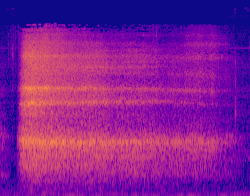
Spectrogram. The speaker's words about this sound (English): So just take a long, deep breath in. Hold that. And now breathe out.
